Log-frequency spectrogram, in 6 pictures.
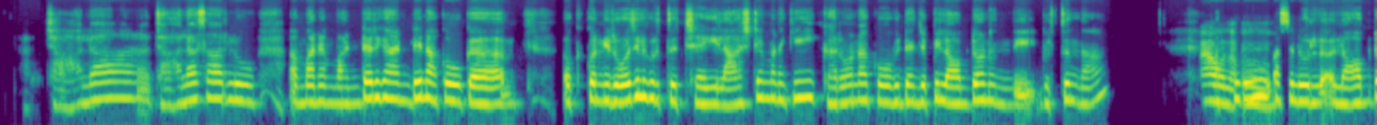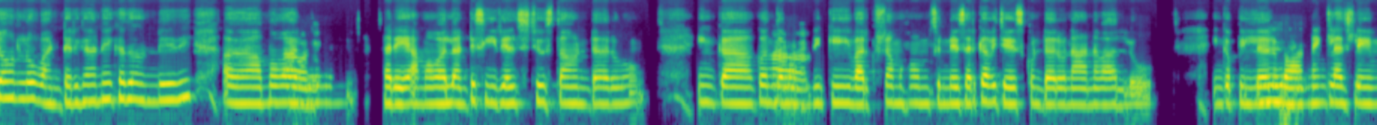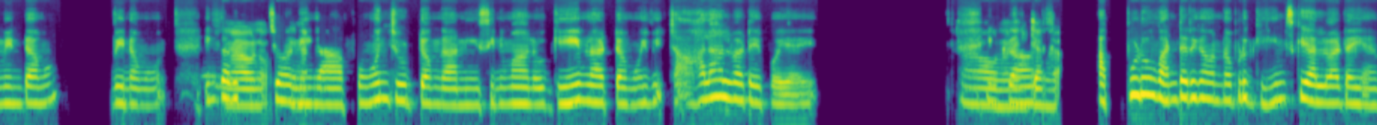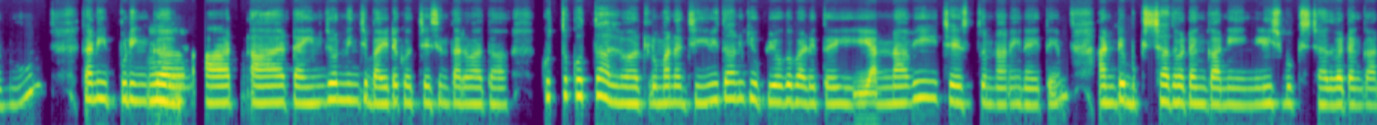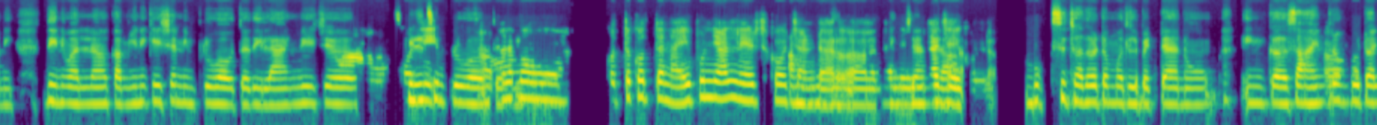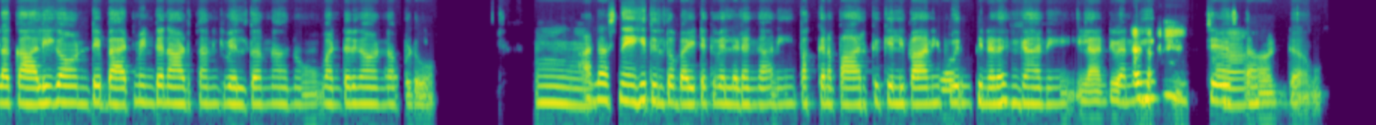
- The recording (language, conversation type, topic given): Telugu, podcast, ఒంటరిగా ఉండే సమయాన్ని మీరు ఎలా కాపాడుకుంటారు?
- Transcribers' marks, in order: in English: "లాస్ట్ టైమ్"; in English: "లాక్‌డౌన్"; in English: "లాక్‌డౌన్‌లో"; other noise; in English: "సీరియల్స్"; in English: "వర్క్ ఫ్రమ్ హోమ్స్"; in English: "ఆన్లైన్"; other background noise; in English: "గేమ్స్‌కి"; in English: "టైమ్ జోన్"; in English: "బుక్స్"; in English: "ఇంగ్లీష్ బుక్స్"; in English: "కమ్యూనికేషన్ ఇంప్రూవ్"; in English: "లాంగ్వేజ్ స్కిల్స్"; in English: "బుక్స్"; in English: "నైస్"; in English: "బ్యాడ్మింటన్"; unintelligible speech; chuckle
